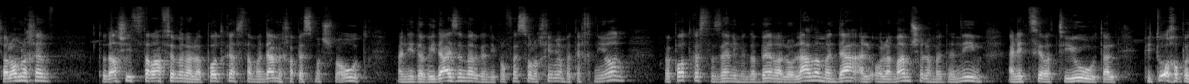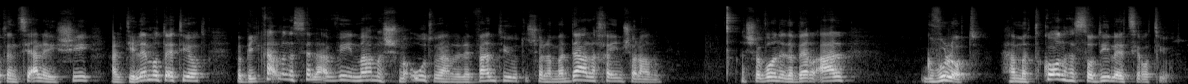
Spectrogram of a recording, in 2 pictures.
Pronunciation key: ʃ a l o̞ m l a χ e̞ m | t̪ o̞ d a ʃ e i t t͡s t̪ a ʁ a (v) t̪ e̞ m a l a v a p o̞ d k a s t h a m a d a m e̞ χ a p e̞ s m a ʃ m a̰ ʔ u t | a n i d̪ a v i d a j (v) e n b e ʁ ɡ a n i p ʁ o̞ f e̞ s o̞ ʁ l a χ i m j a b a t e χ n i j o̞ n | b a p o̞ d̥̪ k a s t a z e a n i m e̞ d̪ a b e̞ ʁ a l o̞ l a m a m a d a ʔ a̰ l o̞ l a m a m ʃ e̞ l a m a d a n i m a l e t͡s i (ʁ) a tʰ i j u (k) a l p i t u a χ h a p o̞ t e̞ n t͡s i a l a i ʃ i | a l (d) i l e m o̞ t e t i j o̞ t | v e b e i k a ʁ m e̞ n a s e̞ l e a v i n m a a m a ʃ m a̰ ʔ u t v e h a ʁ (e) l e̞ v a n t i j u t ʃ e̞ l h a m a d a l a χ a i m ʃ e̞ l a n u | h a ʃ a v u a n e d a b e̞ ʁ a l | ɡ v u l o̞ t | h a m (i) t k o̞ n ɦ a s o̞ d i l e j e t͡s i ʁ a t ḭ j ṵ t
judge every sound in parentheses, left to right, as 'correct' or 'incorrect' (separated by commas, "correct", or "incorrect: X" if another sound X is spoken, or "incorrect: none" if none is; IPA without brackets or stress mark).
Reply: incorrect: f, incorrect: z, correct, incorrect: t, correct, correct, incorrect: a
